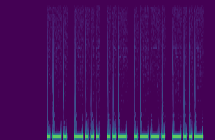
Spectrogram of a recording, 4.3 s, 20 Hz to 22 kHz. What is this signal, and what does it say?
Morse code, heard as a keyed tone, about 22 wpm, 700 Hz. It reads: RBUPX
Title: Code Groups - 5 Letters - 22wpm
